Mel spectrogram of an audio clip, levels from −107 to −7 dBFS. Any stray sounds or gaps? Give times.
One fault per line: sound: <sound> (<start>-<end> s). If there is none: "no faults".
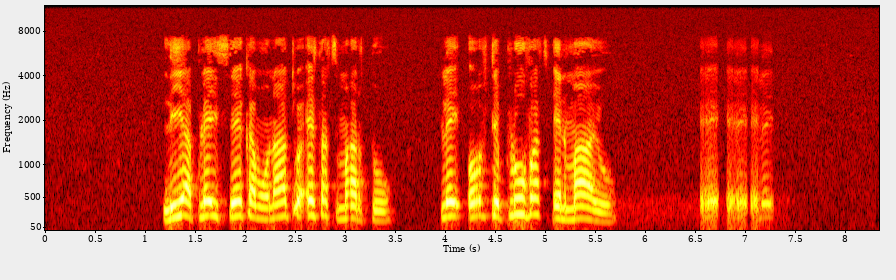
sound: laugh (6.5-7.3 s)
